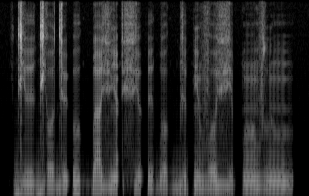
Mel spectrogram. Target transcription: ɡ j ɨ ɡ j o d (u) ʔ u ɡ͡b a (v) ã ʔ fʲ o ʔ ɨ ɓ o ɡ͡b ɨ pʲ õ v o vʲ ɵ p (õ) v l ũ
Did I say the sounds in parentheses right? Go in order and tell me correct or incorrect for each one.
incorrect: ʉ, incorrect: vʲ, correct

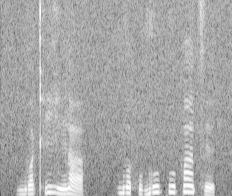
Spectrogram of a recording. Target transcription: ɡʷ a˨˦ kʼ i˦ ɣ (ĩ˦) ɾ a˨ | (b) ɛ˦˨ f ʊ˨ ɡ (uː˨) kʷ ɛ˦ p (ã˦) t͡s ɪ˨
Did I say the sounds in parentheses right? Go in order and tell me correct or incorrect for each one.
incorrect: ĩ˨˦, incorrect: ɡʷ, incorrect: uː˦, correct

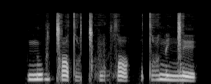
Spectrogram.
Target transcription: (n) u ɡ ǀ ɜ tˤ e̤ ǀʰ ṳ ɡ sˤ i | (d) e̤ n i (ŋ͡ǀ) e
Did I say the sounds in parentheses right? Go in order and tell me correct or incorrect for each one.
correct, incorrect: tˤ, correct

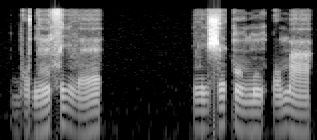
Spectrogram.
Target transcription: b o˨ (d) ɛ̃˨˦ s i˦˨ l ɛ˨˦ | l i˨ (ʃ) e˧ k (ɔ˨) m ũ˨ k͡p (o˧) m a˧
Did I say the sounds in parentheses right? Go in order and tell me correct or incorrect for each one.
correct, correct, incorrect: ɔ̃˨, incorrect: o˨˦

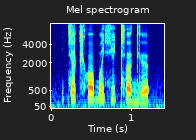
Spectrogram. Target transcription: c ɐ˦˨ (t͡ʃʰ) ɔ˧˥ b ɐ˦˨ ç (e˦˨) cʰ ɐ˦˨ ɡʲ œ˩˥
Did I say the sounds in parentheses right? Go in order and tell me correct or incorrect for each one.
correct, correct

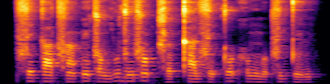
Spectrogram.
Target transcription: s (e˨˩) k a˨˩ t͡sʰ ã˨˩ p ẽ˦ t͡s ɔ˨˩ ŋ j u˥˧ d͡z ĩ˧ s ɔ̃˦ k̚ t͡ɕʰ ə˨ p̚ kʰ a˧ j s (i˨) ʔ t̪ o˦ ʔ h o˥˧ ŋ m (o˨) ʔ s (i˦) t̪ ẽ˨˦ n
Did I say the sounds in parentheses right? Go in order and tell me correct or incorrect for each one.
correct, incorrect: e˨, correct, correct

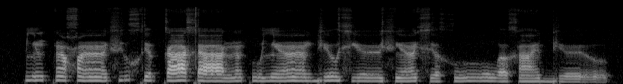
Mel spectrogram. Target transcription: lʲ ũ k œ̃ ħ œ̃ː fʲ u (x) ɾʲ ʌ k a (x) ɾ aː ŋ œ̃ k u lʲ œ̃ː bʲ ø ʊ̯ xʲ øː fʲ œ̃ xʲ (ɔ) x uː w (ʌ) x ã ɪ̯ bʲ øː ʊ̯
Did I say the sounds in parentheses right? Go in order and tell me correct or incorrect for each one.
correct, correct, incorrect: ʌ, correct

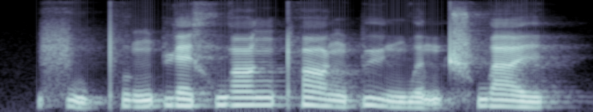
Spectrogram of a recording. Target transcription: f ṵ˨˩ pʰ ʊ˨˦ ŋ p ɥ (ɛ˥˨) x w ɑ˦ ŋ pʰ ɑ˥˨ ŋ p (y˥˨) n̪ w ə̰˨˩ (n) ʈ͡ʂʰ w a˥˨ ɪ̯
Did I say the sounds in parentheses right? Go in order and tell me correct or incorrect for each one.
incorrect: ɛ˧, correct, correct

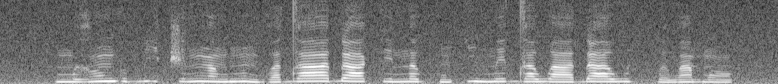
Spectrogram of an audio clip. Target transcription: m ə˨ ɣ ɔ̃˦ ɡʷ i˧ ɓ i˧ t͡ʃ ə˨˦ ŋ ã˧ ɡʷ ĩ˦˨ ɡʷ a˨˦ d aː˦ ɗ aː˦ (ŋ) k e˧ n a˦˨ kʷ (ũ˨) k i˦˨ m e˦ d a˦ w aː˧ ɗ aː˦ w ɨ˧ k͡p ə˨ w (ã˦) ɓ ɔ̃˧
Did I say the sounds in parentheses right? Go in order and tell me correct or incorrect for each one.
incorrect: none, correct, correct

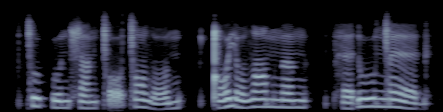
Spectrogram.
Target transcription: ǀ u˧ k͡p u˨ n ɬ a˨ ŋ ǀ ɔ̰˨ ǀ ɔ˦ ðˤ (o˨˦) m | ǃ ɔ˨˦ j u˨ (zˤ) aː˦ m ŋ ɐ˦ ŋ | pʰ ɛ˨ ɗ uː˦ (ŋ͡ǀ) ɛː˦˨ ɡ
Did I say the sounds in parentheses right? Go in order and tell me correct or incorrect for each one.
correct, incorrect: ðˤ, correct

